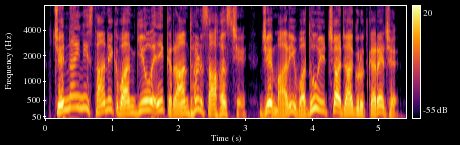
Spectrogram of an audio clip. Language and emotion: Gujarati, happy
